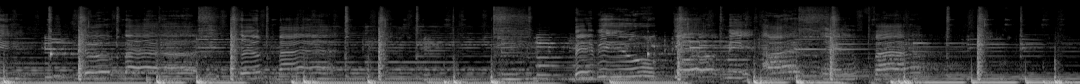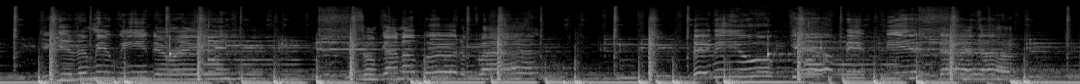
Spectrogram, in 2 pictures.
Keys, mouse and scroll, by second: 0.4 click, 1.3 Return, 2.1 click, 3.3 s, 4.2-6.5 drag, 6.5 p, 7.0-9.3 drag, 10.8 space, 14.0 click, 16.2 click, 17.3 s, 17.7 click, 18.6 space.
